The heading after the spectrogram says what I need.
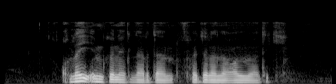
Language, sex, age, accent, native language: Uzbek, male, 18-24, Samarqand, Uzbek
